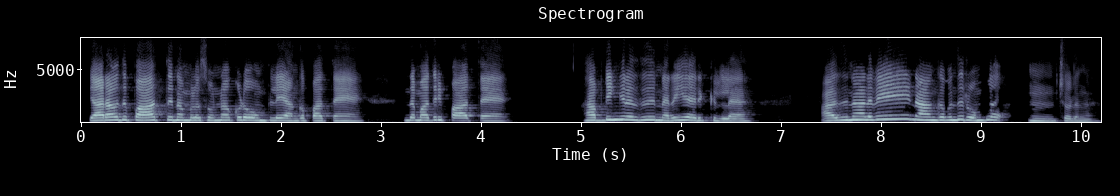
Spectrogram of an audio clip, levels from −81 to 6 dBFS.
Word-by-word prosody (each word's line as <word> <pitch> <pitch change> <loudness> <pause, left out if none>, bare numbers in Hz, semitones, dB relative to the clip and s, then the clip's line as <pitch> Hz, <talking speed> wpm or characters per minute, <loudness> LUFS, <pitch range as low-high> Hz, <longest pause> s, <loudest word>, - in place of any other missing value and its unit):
யாராவது 280 +4 +5
பாத்து 270 +2 +3
நம்மள 255 -1 0
சொன்னா 260 +1 -1
கூட, 270 - +3
"உன் 235 -1 -2
புள்ளைய 240 -1 +1
அங்க 220 +1 -5
பாத்தேன்! 220 -2 -2 0.5
இந்த 255 +1 -1
மாதிரி 280 +2 0
பாத்தேன்!" 225 -3 -1 0.9
அப்டிங்கிறது 300 +2 +2 0.2
நெறைய 255 +2 +1
இருக்குல்ல! 220 -4 -4 1.0
அதனாலவே 300 +5 +3 0.3
நாங்க 280 -1 +3
வந்து 300 +4 +1
ரொம்ப 255 +3 -2 0.5
ம் 200 -2 -7 0.2
சொல்லுங்க! 190 -3 -8
255 Hz, 125 wpm, -22 LUFS, 230-280 Hz, 1.0 s, யாராவது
